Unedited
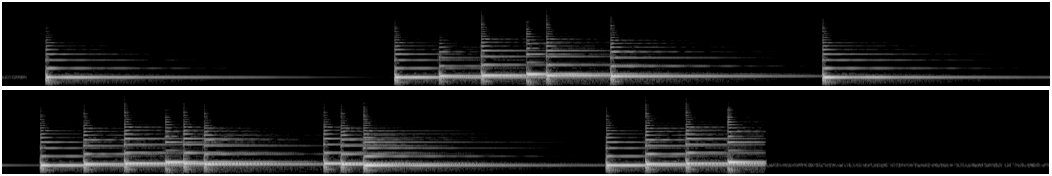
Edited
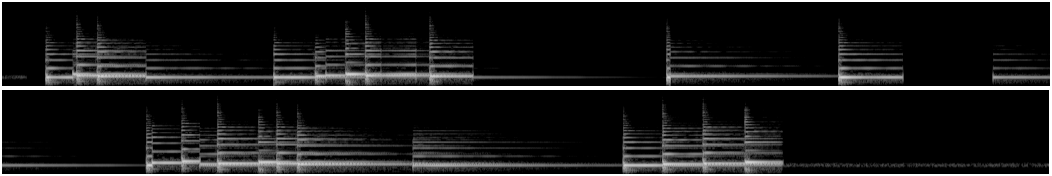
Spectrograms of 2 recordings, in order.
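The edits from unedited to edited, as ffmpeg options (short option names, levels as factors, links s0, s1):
-filter_complex "[0:a]asplit=13[s0][s1][s2][s3][s4][s5][s6][s7][s8][s9][s10][s11][s12];[s0]atrim=end=0.712[s13];[s1]atrim=start=12.258:end=12.992[s14];[s2]atrim=start=0.708:end=1.992[s15];[s3]atrim=start=3.958:end=4.482[s16];[s4]atrim=start=5.048:end=5.602[s17];[s5]atrim=start=5.598:end=5.952,asetpts=PTS-STARTPTS,areverse[s18];[s6]atrim=start=5.948:end=6.522[s19];[s7]atrim=start=1.988:end=3.962[s20];[s8]atrim=start=6.518:end=8.85,asetpts=PTS-STARTPTS,afade=t=out:st=2.328:d=0.004:c=hsin,apad=pad_dur=0.9[s21];[s9]atrim=start=8.85:end=10.924,asetpts=PTS-STARTPTS,afade=t=in:d=0.004:c=hsin[s22];[s10]atrim=start=10.92:end=11.53,asetpts=PTS-STARTPTS,asetrate=56007,aresample=44100[s23];[s11]atrim=start=11.526:end=13.662[s24];[s12]atrim=start=14.418[s25];[s13][s14]acrossfade=d=0.004:c1=hsin:c2=hsin[s26];[s26][s15]acrossfade=d=0.004:c1=hsin:c2=hsin[s27];[s27][s16]acrossfade=d=0.004:c1=hsin:c2=hsin[s28];[s28][s17]acrossfade=d=0.004:c1=hsin:c2=hsin[s29];[s29][s18]acrossfade=d=0.004:c1=hsin:c2=hsin[s30];[s30][s19]acrossfade=d=0.004:c1=hsin:c2=hsin[s31];[s31][s20]acrossfade=d=0.004:c1=hsin:c2=hsin[s32];[s21][s22]concat=n=2:v=0:a=1[s33];[s32][s33]acrossfade=d=0.004:c1=hsin:c2=hsin[s34];[s34][s23]acrossfade=d=0.004:c1=hsin:c2=hsin[s35];[s35][s24]acrossfade=d=0.004:c1=hsin:c2=hsin[s36];[s36][s25]acrossfade=d=0.004:c1=hsin:c2=hsin"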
